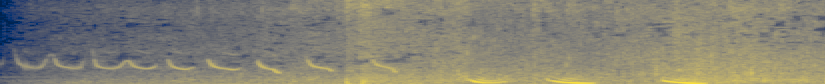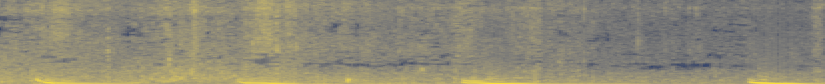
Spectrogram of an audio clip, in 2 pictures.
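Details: A sleeping Weddell seal gives eerie downward-sweeping underwater calls, repeated roughly every second after a quick run of high chirps.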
